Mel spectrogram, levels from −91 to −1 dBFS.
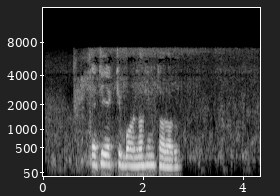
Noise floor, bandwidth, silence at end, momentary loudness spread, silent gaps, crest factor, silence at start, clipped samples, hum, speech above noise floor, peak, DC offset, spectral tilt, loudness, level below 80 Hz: -50 dBFS; 7.4 kHz; 1.6 s; 18 LU; none; 18 dB; 0.65 s; under 0.1%; none; 32 dB; -4 dBFS; under 0.1%; -7 dB/octave; -19 LUFS; -56 dBFS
